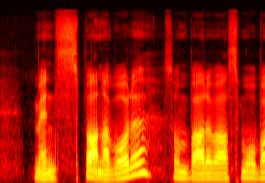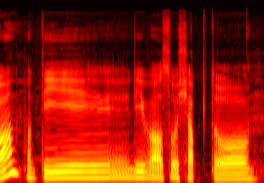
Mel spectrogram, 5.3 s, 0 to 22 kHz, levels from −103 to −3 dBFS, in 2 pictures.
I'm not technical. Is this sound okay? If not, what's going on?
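Yes, I can't hear anything wrong with this speech recording. No technical faults turn up anywhere in it.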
